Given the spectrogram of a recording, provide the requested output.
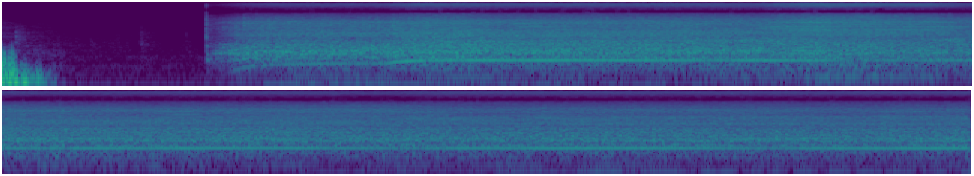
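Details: Hair dryer after repair of worn shaft bearing that had made a racket from shaft wobble, fixed with homemade PTFE washer; switches on and spins up to a steady, even whine over smooth airflow, no rattle or wobble; running normally.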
